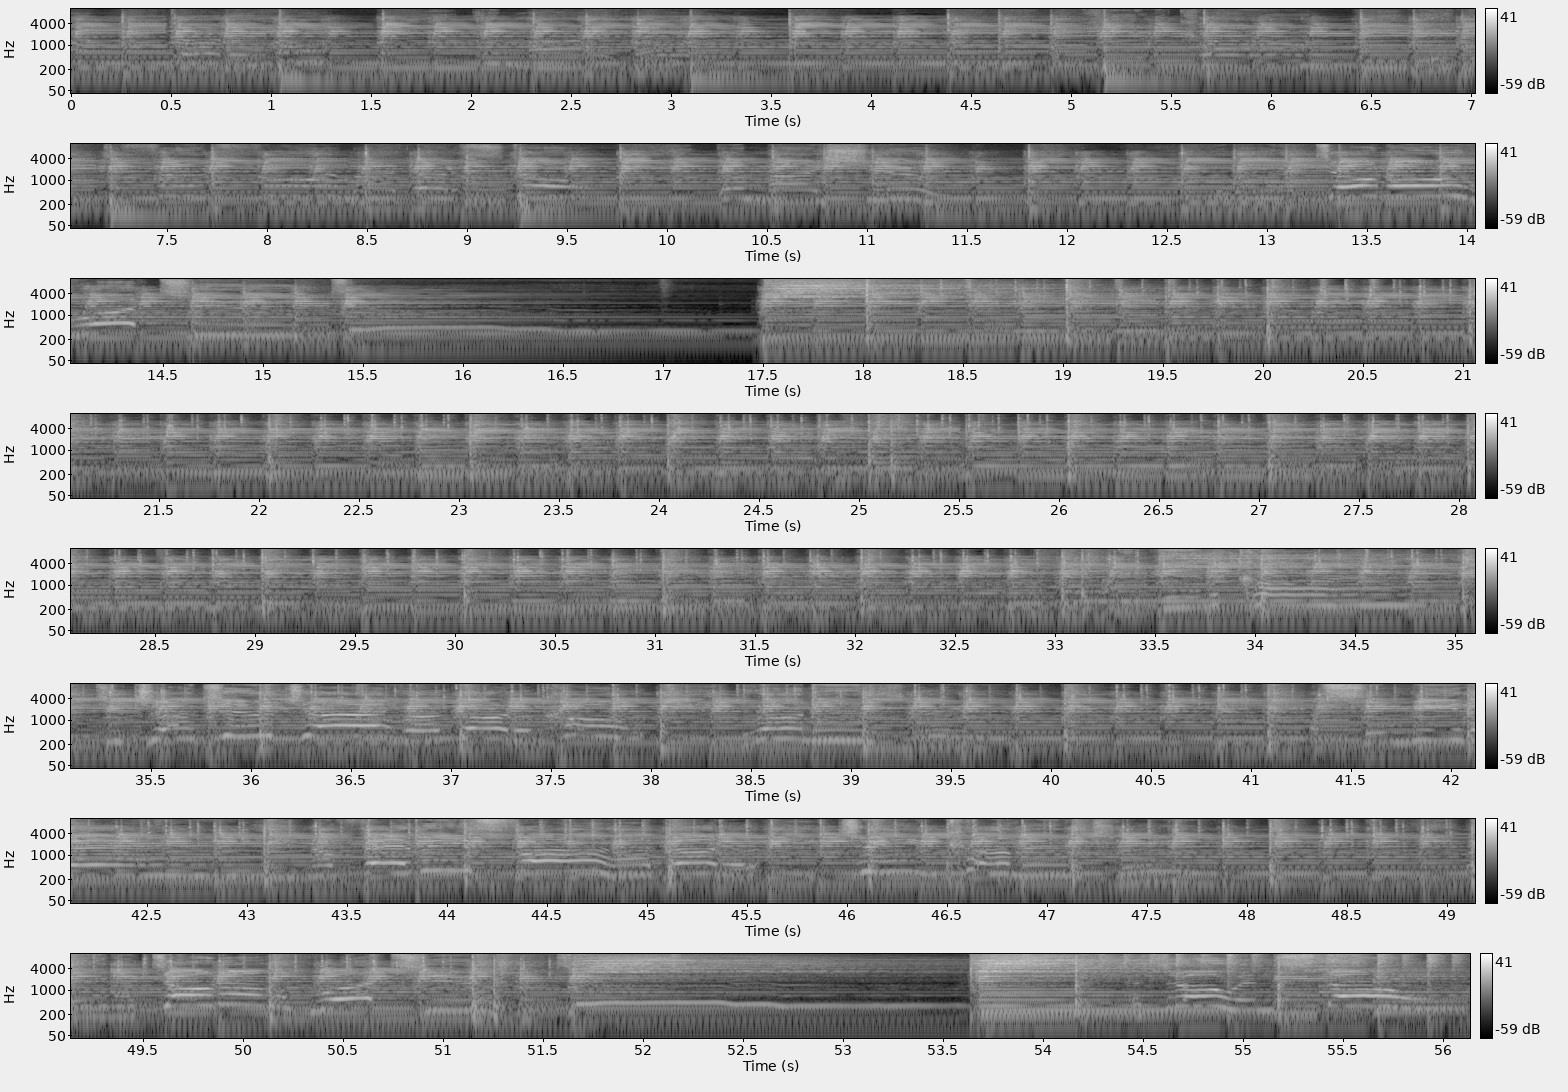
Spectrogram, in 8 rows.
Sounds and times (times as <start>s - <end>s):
Music: 0.0s - 56.1s.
